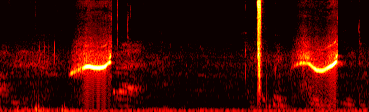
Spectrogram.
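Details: Indian ringneck parrot kept at home, in natural talking and chirping voice: two loud whistled phrases, the first rising steadily, the second dipping then rising, separated by a sharp click.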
